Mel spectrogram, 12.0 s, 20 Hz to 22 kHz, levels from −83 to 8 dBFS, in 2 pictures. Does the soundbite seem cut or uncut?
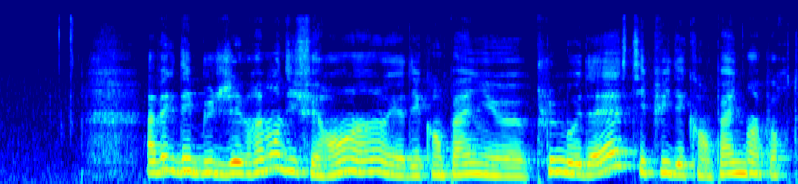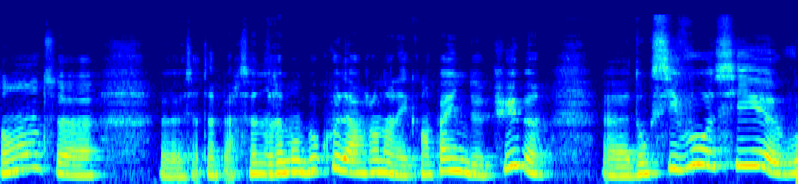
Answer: cut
